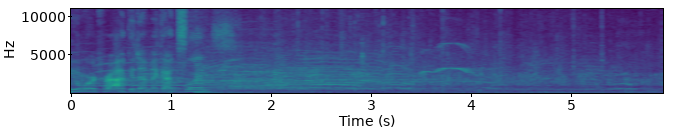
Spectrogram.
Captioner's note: audience cheers and applause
